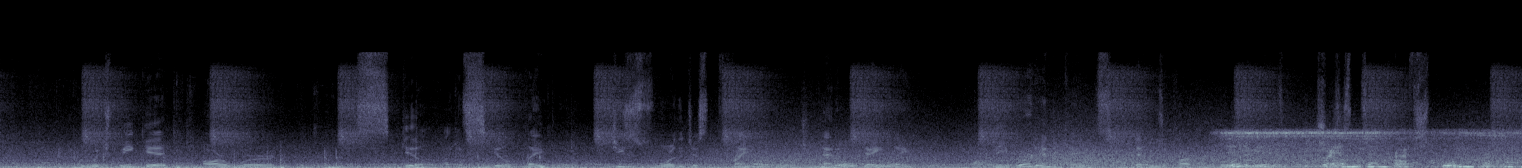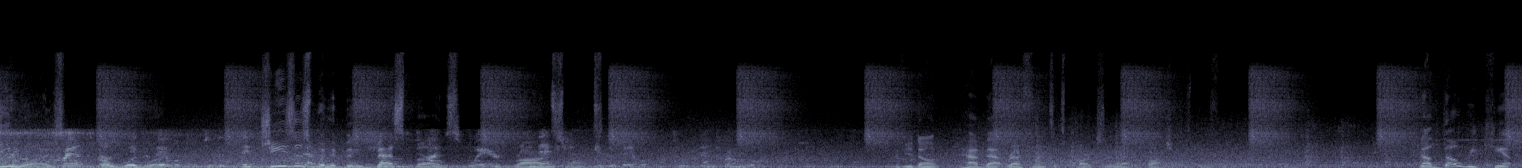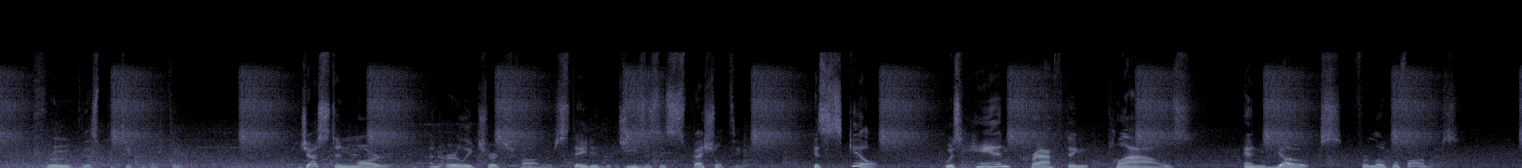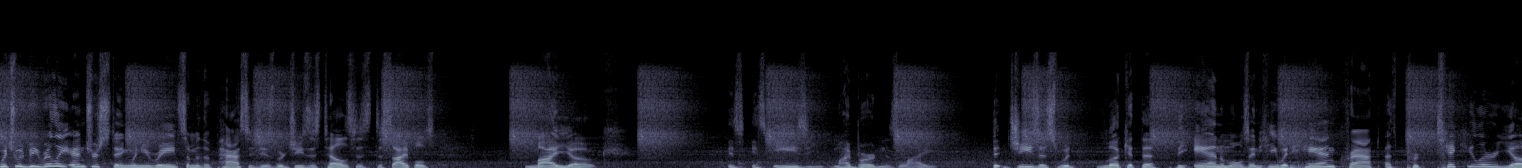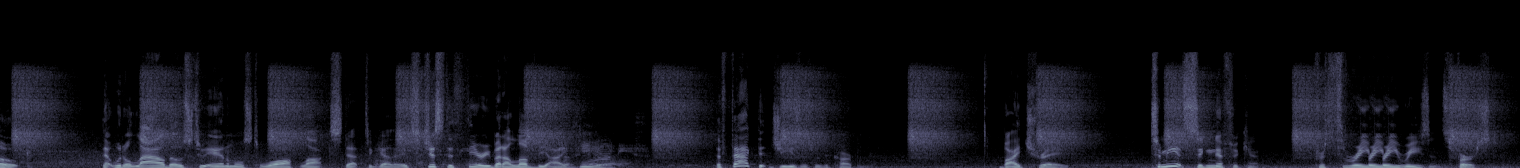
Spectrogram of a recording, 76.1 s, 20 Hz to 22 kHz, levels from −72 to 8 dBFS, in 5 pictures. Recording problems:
train or aircraft noise; very loud; throughout; 1 dB above the speech
hiss; loud; throughout; 8 dB below the speech
audio stuttering; at 1:14

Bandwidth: 15 kHz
